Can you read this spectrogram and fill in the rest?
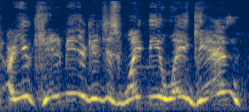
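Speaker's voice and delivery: high, incredulous complaint; outraged disbelief. Acted. Man being wiped from history, incredulous. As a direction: pitch it high in comic outrage.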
